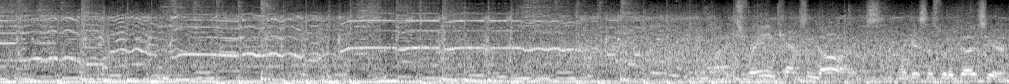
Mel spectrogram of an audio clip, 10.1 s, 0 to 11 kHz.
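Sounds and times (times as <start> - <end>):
lead guitar long high note: 0.0 - 9.7
heavy metal band playing live: 0.0 - 10.0.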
